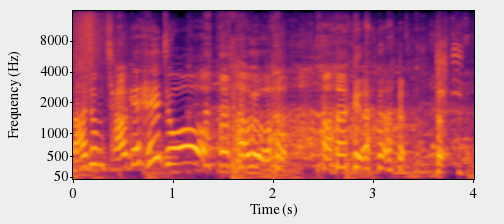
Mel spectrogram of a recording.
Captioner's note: furious door slam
